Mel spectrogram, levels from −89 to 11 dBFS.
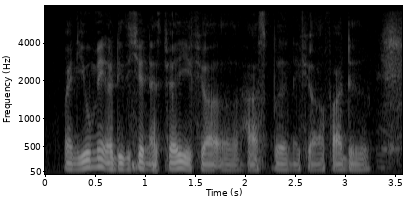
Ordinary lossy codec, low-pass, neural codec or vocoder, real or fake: MP3, 48 kbps; 7.2 kHz; none; real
